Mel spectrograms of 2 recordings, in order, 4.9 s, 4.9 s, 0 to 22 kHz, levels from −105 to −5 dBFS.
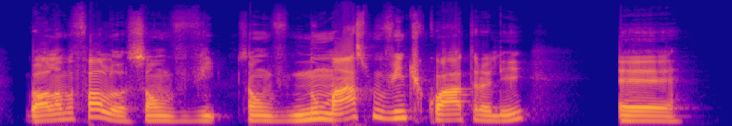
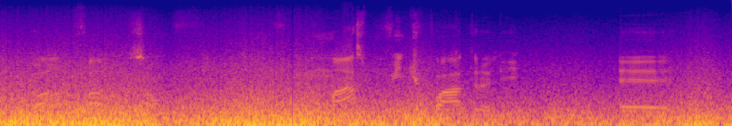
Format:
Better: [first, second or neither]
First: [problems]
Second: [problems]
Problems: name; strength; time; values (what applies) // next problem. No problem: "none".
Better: first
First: none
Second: wind noise on the microphone; heavy; 4 dB above the speech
